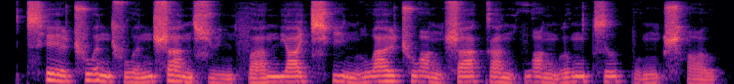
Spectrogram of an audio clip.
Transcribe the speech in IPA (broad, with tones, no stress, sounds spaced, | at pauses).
t͡sʰ e˥˧ ɪ̯ ʈ͡ʂ w ə˥˩ n ʂ w ə˧˥ n ʂ a˥˩ n ɕ y˨˩ n f ä˧˥ n̪ j ä˥ t͡ɕʰ i˥˩ n l w a˥ ɪ̯ ʈ͡ʂ w ɑ˥˩ ŋ ʂ ä˥ k a˥˧ n f w ɑ˥˩ ŋ l ʊ˥ ŋ t͡s ɹ̩˥ p ʊ˧˥ ŋ ʈ͡ʂʰ ɑ˧ ʊ̯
